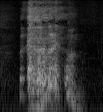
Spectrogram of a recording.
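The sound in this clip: Someone clears a scratchy throat in two harsh, raspy bursts, a long strong one followed by a shorter, softer one, heard alone.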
